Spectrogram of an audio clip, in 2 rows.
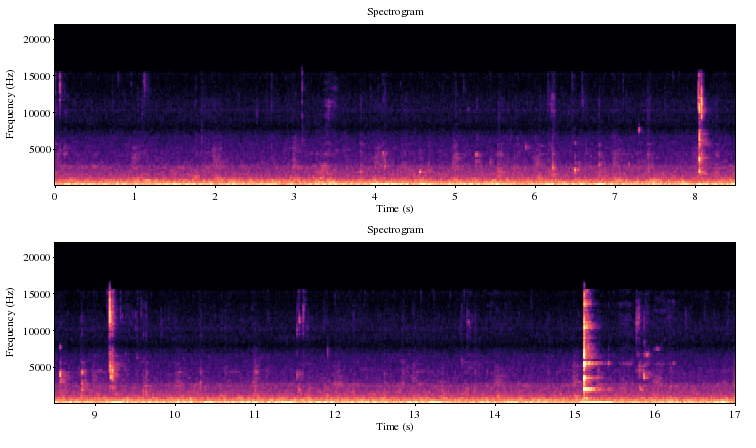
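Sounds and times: person chewing noodles: 3.0 - 12.2.

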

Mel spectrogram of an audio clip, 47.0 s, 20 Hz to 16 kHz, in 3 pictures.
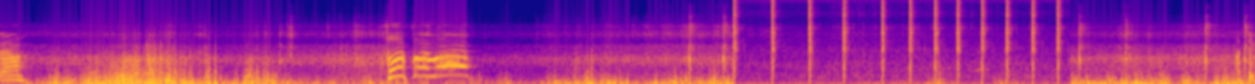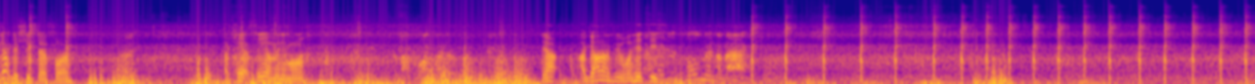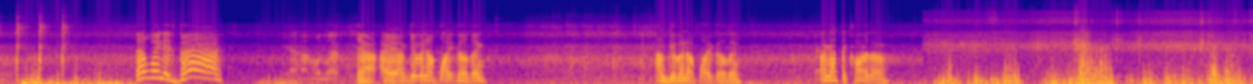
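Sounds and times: wind rumble on microphone: 0.0 - 29.6, 31.2 - 33.4, 34.5 - 37.2, 42.5 - 47.0
airsoft gun shots snapping: 8.6 - 13.6.

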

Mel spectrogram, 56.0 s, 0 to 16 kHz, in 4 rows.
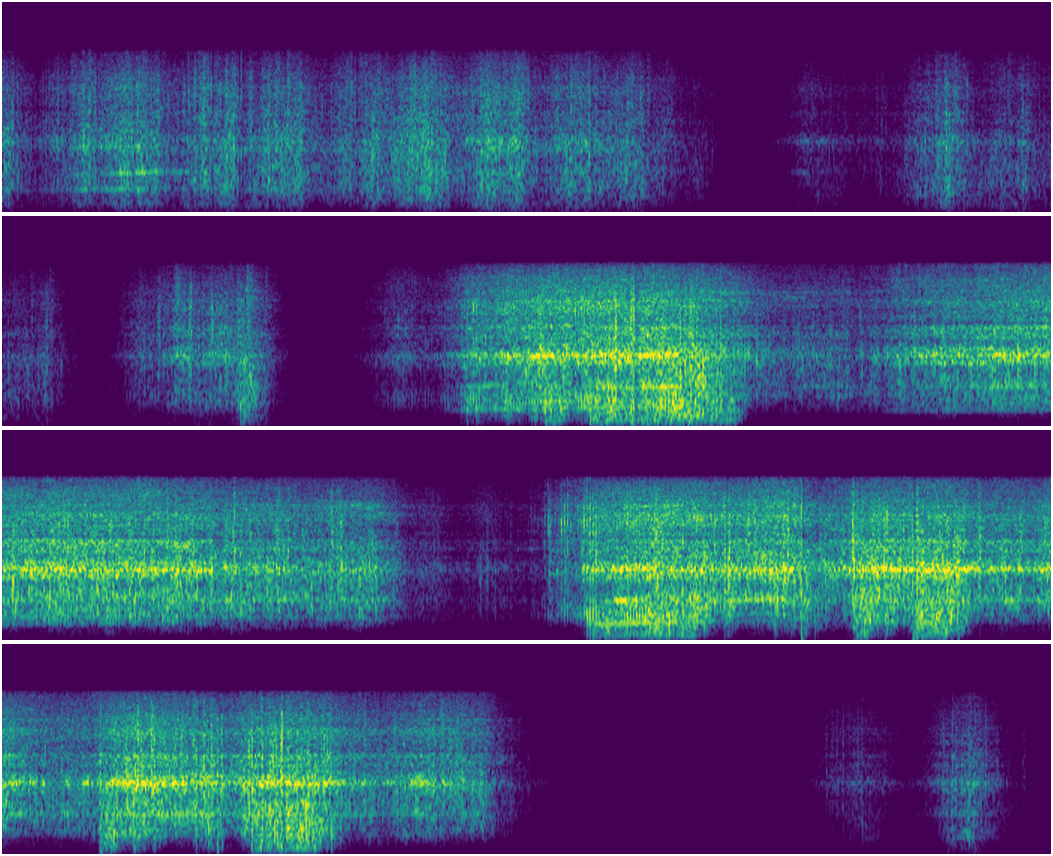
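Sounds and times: motorcycle engine accelerating: 0.0 - 4.6, 19.5 - 33.2, 35.1 - 47.8
wind buffeting microphone: 20.6 - 24.2, 35.7 - 46.7.

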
